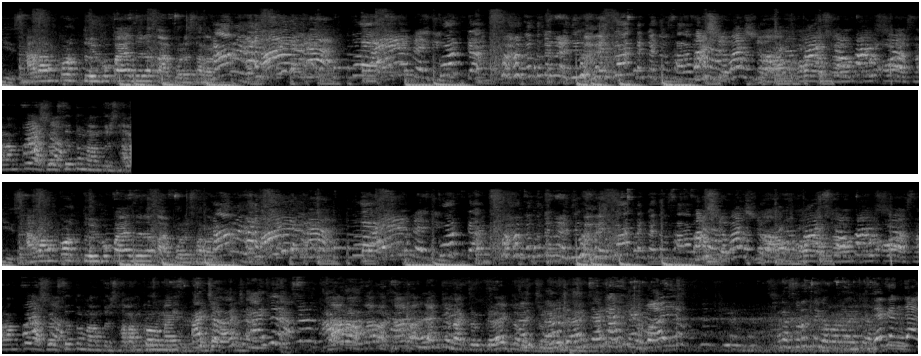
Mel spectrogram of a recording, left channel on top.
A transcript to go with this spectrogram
সালাম করতে হইব পায়ে ধরে, তারপরে সালাম সালাম করে আসতে তোমরা আমাদের সালাম করো নাই। দেখেন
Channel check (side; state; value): left; drops out; at 10.5 s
